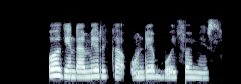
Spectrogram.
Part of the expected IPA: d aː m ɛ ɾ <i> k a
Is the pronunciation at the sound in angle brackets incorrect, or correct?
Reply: correct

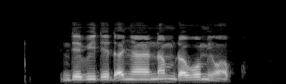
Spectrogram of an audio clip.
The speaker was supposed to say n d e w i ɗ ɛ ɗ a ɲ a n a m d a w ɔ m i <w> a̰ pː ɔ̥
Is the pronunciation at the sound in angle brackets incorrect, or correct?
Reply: correct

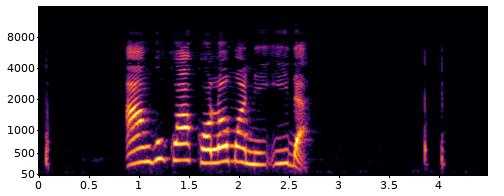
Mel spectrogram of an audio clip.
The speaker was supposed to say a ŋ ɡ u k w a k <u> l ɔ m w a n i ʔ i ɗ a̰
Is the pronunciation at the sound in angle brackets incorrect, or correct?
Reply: incorrect: ɔ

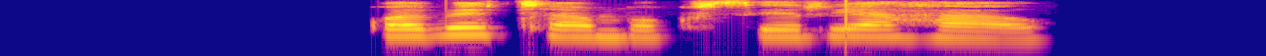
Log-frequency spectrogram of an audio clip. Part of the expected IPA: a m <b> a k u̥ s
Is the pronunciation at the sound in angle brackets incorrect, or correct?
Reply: correct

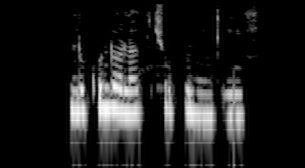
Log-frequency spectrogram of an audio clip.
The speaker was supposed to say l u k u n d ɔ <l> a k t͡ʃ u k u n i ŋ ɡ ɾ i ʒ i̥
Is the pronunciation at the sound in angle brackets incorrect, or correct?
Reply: correct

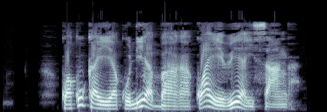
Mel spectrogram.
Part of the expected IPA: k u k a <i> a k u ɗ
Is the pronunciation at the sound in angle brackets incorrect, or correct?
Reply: correct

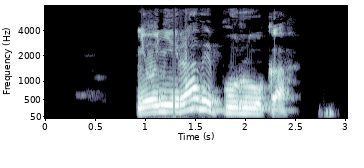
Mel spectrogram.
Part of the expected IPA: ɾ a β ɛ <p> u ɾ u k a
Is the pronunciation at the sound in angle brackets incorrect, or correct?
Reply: correct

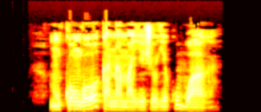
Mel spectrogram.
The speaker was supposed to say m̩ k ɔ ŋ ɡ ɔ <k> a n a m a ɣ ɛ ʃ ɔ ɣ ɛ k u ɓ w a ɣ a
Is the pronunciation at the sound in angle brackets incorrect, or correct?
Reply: correct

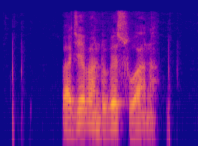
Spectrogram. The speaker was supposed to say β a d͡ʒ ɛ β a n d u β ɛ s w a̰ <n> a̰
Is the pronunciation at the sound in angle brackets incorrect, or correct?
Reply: correct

